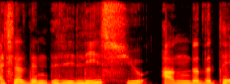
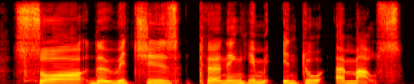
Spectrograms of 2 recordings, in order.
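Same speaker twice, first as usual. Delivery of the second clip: stately grandmother; 8 semitones higher, 5 dB louder, much slower than usual. A narrator's reading. Grandmother stating it firmly.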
